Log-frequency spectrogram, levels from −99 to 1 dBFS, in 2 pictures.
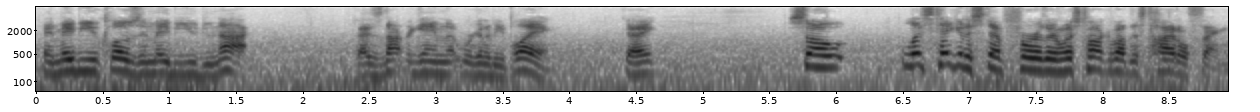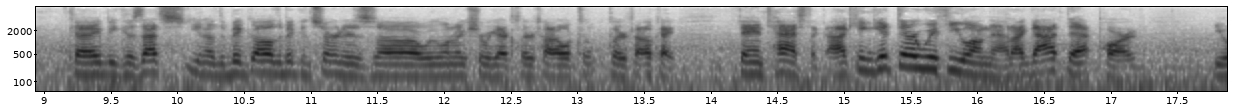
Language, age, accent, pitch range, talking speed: English, 40-59, American, 130-170 Hz, 245 wpm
